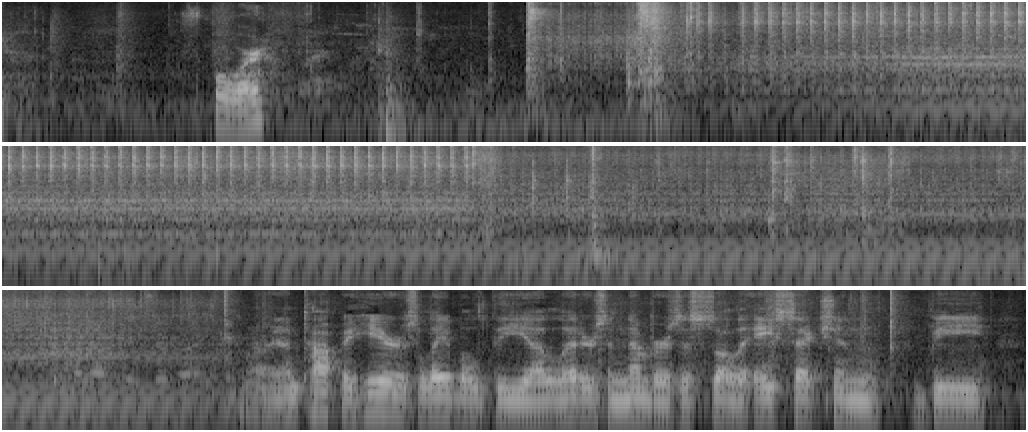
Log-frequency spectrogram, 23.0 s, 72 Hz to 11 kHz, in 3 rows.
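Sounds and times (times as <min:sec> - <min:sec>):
fast regular mechanism clicking: 0:03.9 - 0:12.2
jukebox motor hum: 0:05.0 - 0:17.3.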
